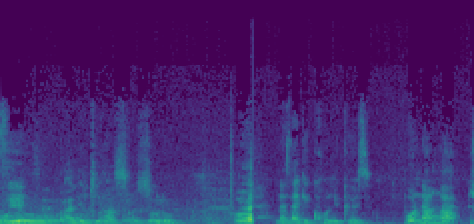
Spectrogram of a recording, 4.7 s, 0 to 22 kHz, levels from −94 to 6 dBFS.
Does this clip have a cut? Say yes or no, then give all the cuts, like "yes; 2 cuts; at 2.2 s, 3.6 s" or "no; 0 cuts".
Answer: yes; 1 cut; at 2.5 s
